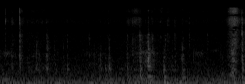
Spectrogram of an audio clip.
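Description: Faint scattered clicks and light taps from handling a battery-lit plastic magnifying sheet, a few at first and a small cluster in the second half.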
